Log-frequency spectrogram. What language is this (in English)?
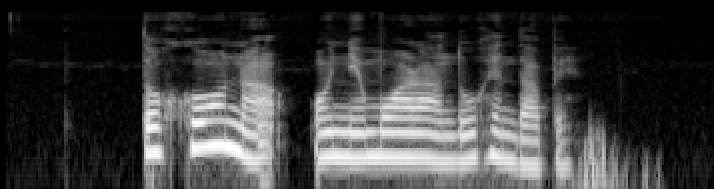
Guarani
